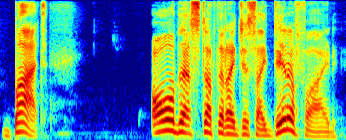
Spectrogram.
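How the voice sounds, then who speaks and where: A man's voice: on the high side, big pitch swings, normal speed, no room sound, clean studio sound. A man giving loose, rambling spoken commentary on a philosophy text, with restarts and the odd swear word.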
